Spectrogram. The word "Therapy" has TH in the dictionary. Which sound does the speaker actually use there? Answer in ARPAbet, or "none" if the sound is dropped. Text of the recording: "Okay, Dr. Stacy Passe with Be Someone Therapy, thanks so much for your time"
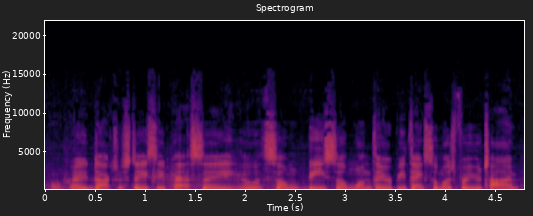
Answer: TH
